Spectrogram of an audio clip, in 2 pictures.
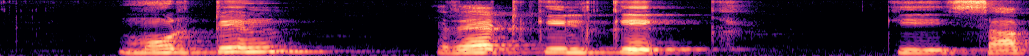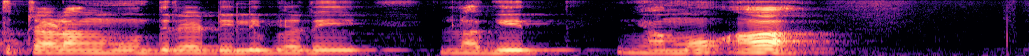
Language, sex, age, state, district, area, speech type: Santali, male, 60+, West Bengal, Paschim Bardhaman, urban, read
